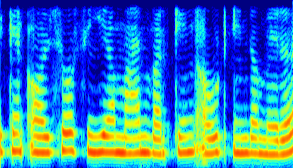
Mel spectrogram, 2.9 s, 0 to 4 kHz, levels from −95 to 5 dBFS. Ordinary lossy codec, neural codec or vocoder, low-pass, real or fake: none; codec, 16 kHz, 8 kbps, FreqCodec, smaller model; 3.6 kHz; fake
